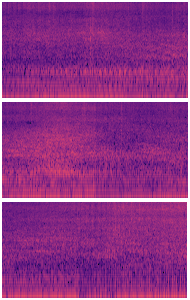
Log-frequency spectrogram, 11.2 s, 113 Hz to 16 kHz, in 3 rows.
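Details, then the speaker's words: 2002 Chevy Impala 3.4 with P0300 random misfire code, runs rough: lumpy idle with irregular dropped beats about three a second; cylinder misfire traced to failing ignition coil; vacuum leak also found. "All right. Hear that misfire? Let's go out and look at the engine."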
